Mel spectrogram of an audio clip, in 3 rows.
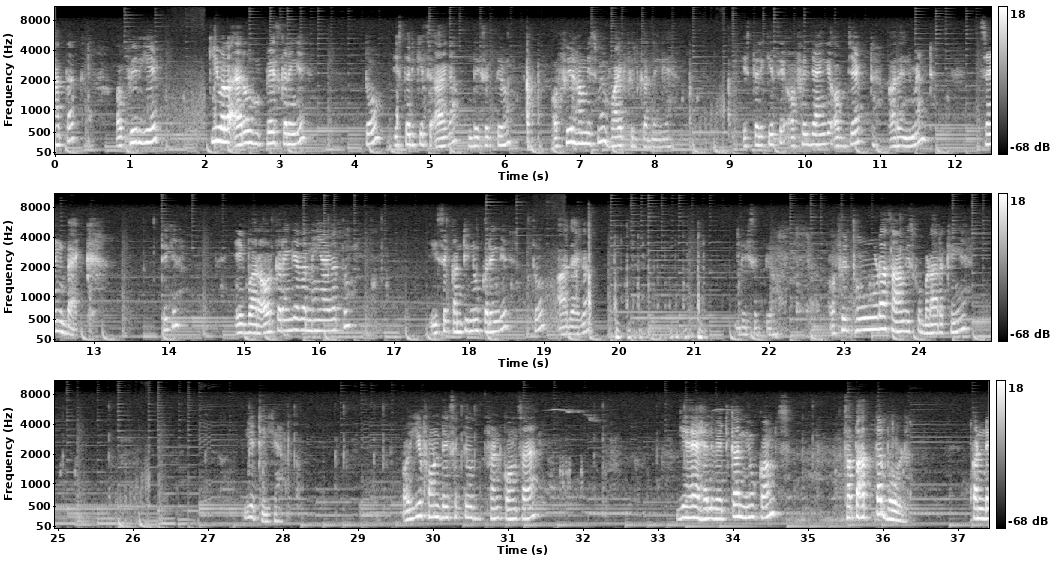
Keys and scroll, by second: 2.5 typing, 2.7 Up, 3.6 Up, 4.9 Left, 5.3 typing, 20.5 ctrl+[, 20.6 ctrl+[, 20.9 ctrl+[, 37.1 ctrl+s.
